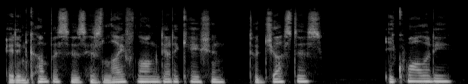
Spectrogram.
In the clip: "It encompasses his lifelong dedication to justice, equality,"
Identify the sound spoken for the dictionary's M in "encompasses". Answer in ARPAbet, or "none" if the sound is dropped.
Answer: M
